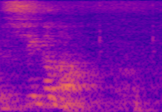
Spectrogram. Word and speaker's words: 시그마: 하세요 어떻게 표현을 하냐면 보세요 여러분들 이렇게 편해요 시그마라고 읽어요 시그마 시그마 일단 선생님 써 놓고 얘기해줄게 이렇게 기울어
